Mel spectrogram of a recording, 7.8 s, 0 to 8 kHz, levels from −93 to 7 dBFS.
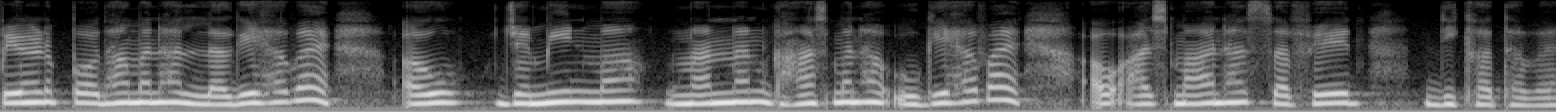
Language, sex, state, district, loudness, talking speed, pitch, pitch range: Chhattisgarhi, female, Chhattisgarh, Sukma, -12 LUFS, 155 wpm, 250 Hz, 230-270 Hz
